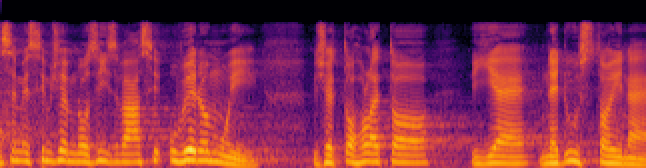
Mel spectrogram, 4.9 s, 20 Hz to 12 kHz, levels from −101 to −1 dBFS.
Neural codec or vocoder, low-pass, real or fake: none; 7.2 kHz; real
